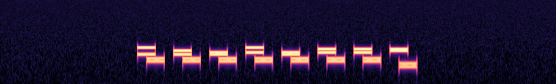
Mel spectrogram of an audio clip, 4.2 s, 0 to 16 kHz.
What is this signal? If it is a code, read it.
Multi-frequency trunk signalling (R2, with the far end's replies), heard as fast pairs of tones, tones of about 140 ms. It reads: 72181556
